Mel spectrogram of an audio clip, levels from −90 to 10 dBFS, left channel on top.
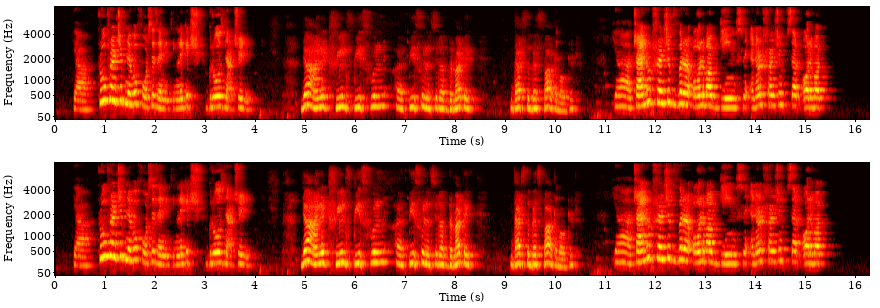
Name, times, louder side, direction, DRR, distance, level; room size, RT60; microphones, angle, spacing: voice 1, 0.4-3.9 11.2-15.3, left 2 dB, 15° left, 7 dB, 0.9 m, -24 dB
voice 2, 4.6-8.3 9.1-10.4, right 2 dB, 45° right, 7 dB, 1.1 m, -26 dB
13.5 x 7.7 x 6.0 m, 0.43 s
head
